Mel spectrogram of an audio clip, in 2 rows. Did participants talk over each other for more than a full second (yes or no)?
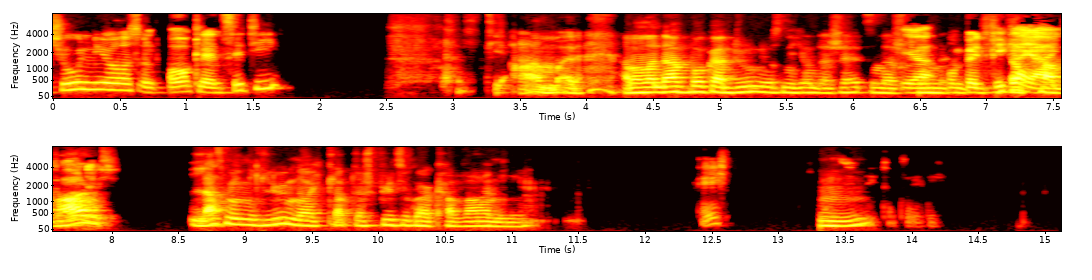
yes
